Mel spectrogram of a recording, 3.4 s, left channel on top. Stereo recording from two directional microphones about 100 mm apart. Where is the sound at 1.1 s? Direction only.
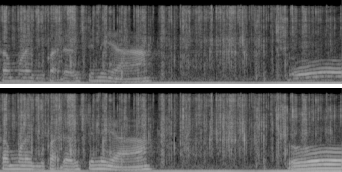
30° right (ahead or behind).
